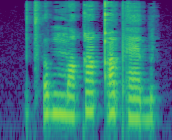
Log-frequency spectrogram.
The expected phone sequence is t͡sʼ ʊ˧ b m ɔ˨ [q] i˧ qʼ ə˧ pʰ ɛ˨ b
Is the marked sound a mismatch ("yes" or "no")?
no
